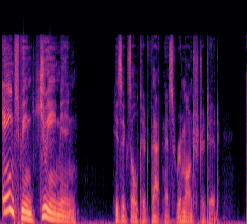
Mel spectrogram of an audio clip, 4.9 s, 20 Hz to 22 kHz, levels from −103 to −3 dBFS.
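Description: No technical faults can be heard anywhere in the speech. Nothing in the recording calls for comment from an audio-fault point of view.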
